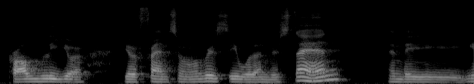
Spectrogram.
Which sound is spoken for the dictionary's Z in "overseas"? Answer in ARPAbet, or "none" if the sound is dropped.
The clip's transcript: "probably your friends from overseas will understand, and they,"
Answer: none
